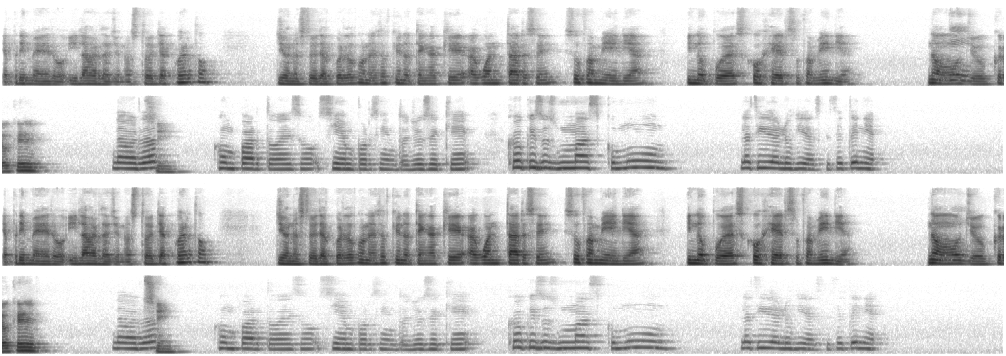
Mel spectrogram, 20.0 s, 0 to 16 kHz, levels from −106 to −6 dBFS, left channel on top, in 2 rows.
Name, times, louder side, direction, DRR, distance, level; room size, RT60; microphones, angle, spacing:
voice 1, 0.0-2.1 2.7-6.5 6.8-8.5 9.3-10.4 11.6-11.7, right 4 dB, 55° right, 0.5 m, -31 dB
voice 2, 11.1-11.6 12.1-14.7 15.1-16.7 17.4-18.7, left 4 dB, 50° left, 0.5 m, -40 dB
7.2 x 6.3 x 6.1 m
head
